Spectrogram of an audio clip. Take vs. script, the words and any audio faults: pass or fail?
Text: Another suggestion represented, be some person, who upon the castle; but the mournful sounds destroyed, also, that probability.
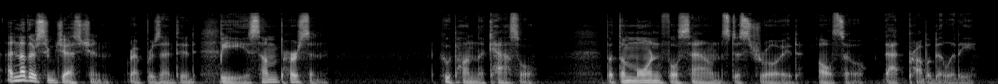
pass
